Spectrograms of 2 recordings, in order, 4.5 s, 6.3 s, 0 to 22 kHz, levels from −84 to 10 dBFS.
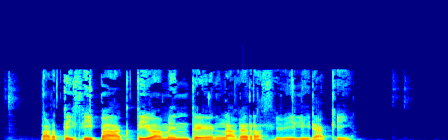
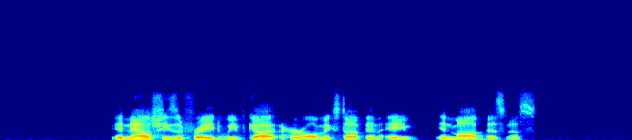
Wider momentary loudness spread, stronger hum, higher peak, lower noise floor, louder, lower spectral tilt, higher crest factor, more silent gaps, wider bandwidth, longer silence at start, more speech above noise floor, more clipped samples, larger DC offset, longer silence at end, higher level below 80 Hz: about the same, 8 LU vs 10 LU; neither; first, 0 dBFS vs -6 dBFS; second, -68 dBFS vs -81 dBFS; first, -14 LUFS vs -23 LUFS; first, -7 dB/octave vs -3.5 dB/octave; about the same, 16 dB vs 18 dB; neither; first, 11.5 kHz vs 7.6 kHz; second, 0.4 s vs 1.15 s; second, 54 dB vs 59 dB; neither; neither; about the same, 1 s vs 1 s; first, -44 dBFS vs -66 dBFS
